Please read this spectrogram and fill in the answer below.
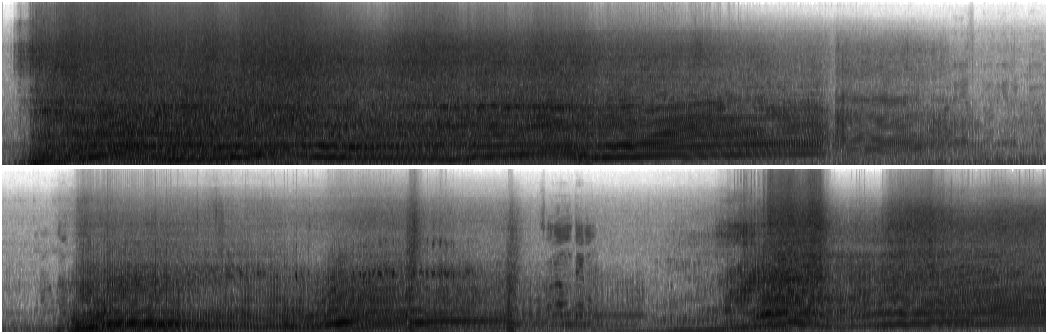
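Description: Dodge Challengers launching hard one after another. The engine pitch climbs and falls back at each gear change, several times in quick succession, with a hiss of spinning tires at each launch. The first run fades out about twelve seconds in; another car launches about seventeen seconds in, and the engine revs up again near the end.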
